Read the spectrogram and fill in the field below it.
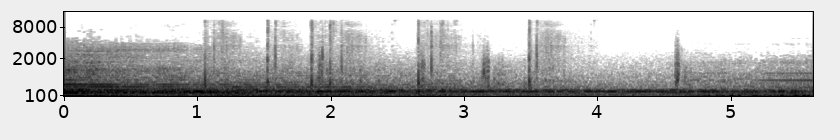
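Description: Slow footsteps tap on a wooden floor.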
